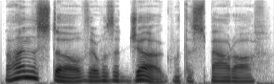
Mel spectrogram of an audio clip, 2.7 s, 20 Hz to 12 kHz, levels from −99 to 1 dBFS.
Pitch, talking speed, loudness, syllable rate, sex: 120 Hz, 240 wpm, -17 LUFS, 5.3 syllables/s, male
